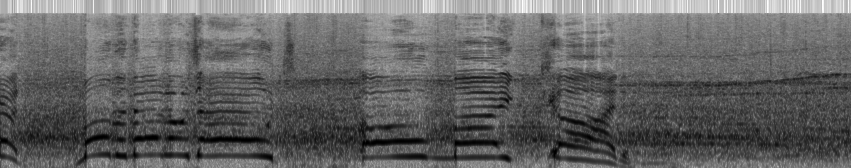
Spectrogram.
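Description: A man shouting excitedly in several long held yells, the last one falling in pitch, over crowd noise at the moment of a knockout.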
